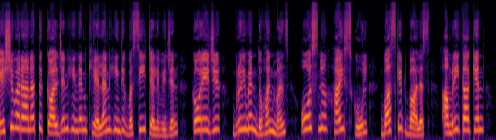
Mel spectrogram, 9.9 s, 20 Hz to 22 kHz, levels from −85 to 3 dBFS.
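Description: It's a speech clip with Opus compression audible all the way through, likely from a low-rate encode, around 24 kbps by the sound of it. The band-filling of its music mode leaves the tones noisy, rough and grainy, with nothing above 20.3 kHz.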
